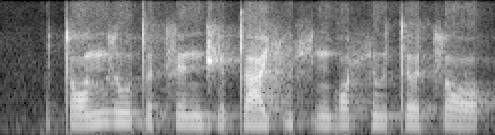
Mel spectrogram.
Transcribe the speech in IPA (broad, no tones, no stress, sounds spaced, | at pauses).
t ɔ n z ʊ t̪ ə t͡s ɘ n d͡ʒ ɘ t̪ a ç ʊ ç ə ŋ ɡ ɔ ɬ ɯ t ə t͡s ɔ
